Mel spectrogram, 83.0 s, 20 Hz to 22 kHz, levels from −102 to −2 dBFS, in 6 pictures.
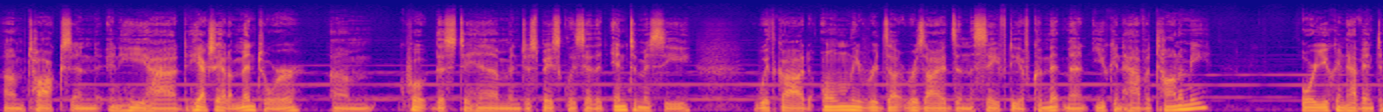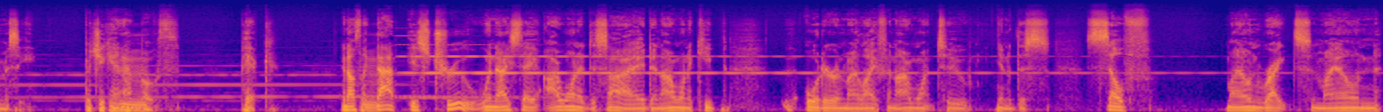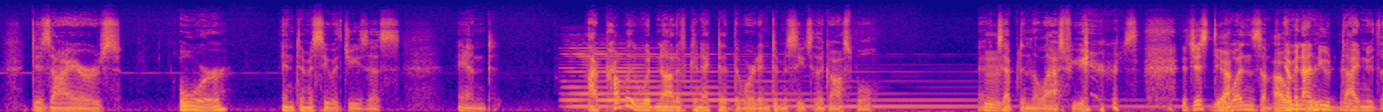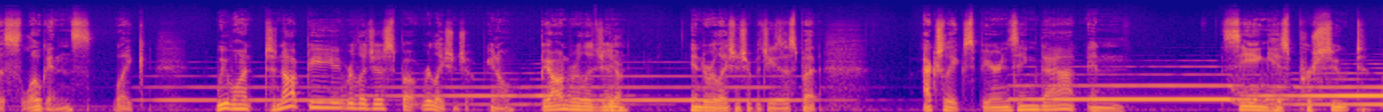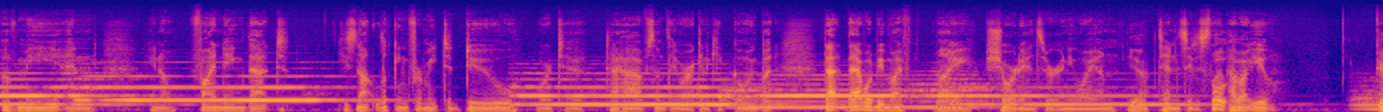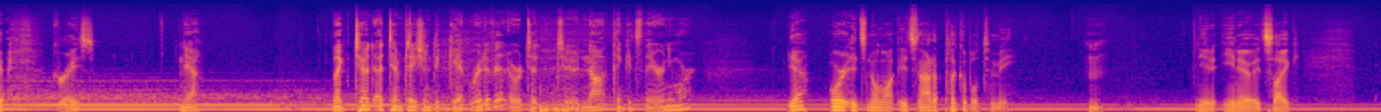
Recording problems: background music; loud; throughout; 4 dB below the speech
uneven, jittery; strongly; from 3 s to 1:18

